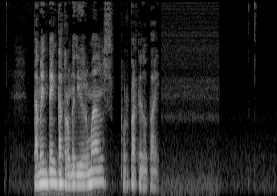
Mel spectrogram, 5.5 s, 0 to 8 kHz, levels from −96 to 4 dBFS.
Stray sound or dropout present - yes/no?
no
